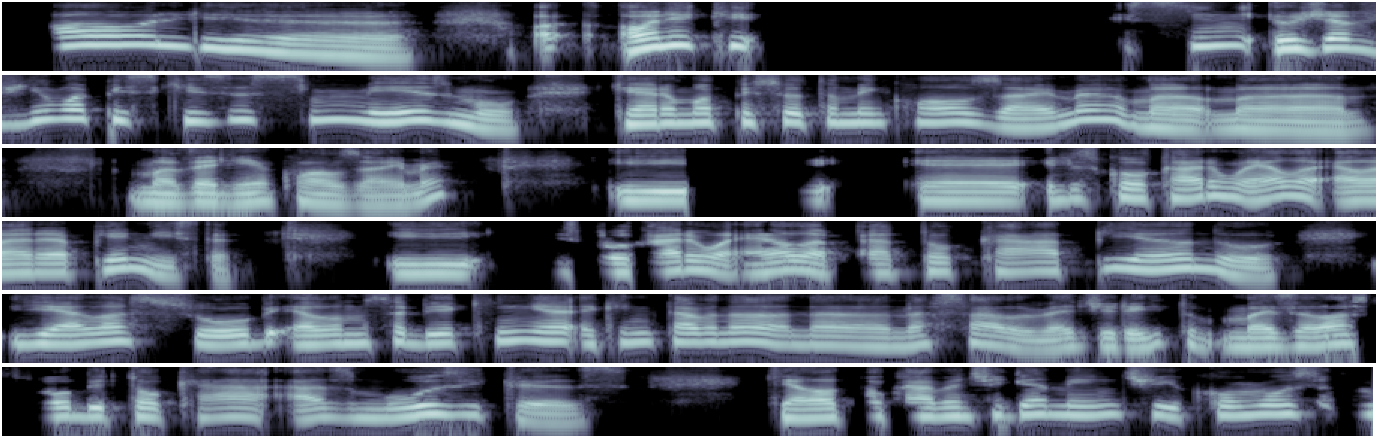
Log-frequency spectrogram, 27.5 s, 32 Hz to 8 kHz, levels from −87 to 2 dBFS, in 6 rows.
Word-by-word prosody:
Olha, 190 - +2 0.7
o - - +6
olha 235 +7 +8
que 245 0 -2 1.2
Sim, 245 +1 -2
eu 190 +1 +7
já 210 +2 +6
vi 180 +1 -3
uma 250 +1 +3
pesquisa 220 -2 -3
assim 225 +1 -5
mesmo, 195 - +2 0.3
que 165 - +1
era 165 +2 +5
uma 185 +1 +2
pessoa 190 +1 -1
também 185 0 -1
com 185 +1 -6
Alzheimer, 185 - +1
uma 120 - +2
uma 100 -4 0 0.4
uma 110 -1 +1
velhinha 110 +1 +1
com 120 - -7
Alzheimer, 90 -3 -2 0.5
e 125 0 +2 0.4
e, - - -8 0.3
eh, 125 -1 +1
eles 135 +2 -5
colocaram 155 +2 +1
ela 180 +1 +3
ela 125 +2 +3
era 135 0 +3
pianista, 175 - -4 0.5
e 125 -1 -1 0.2
eles 135 - -14
colocaram 150 +2 +2
ela 150 +3 +2
para 135 +1 -4
tocar 145 +2 -3
piano 170 - -1 0.3
e 155 +1 -1
ela 165 +5 +4
soube, 155 -1 -1
ela 150 +1 +2
não 160 - -1
sabia 165 -1 -1
quem 195 +4 -2
é 190 - +4
quem 175 +5 -5
estava 180 -1 +1
na 180 -4 +1
na 140 -3 -1
na 140 +3 -3
sala 145 - -2
né, 105 +3 -1
direito, 120 +3 -3
mas 125 +1 +1
ela 140 +4 +3 0.2
soube 155 0 +1
tocar 150 -1 -2
as 140 +3 -2
músicas 145 - -2 0.4
que - - -2
ela 145 +2 +4
tocava 160 0 -2
antigamente, 180 +1 -2
como 180 +4 0
se 190 - -8
155 Hz, 150 wpm, -23 LUFS, 125-185 Hz, 1.2 s, olha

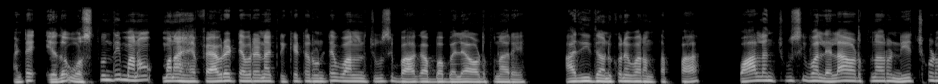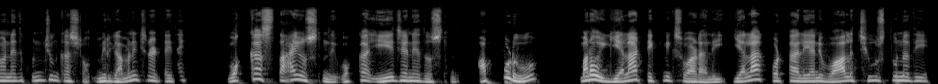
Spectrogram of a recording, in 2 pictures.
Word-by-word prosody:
అంటే 115 +11 -1 0.2
ఏదో 115 +7 +3
వస్తుంది, 205 - +1
మనం 190 +2 +3 0.2
మన 160 - +3
హ 140 - +3
ఫేవరైట్ 155 +3 +4
ఎవరైనా 155 0 +3
క్రికెటర్ 140 +2 -4
ఉంటే 140 +5 -3
వాళ్ళని 145 -2 +2
చూసి 145 +3 -4
బాగా 125 +2 +2
అబ్బా 125 +2 -1
భలే 120 +1 +1
ఆడుతున్నారే, 120 -1 -2 0.5
అది 145 +3 +2
ఇది 150 - 0
అనుకునేవారం 140 -2 +1
తప్ప, 115 - -12 0.6
వాళ్ళని 175 +4 +2
చూసి 175 +2 -4
వాళ్ళు 160 -5 +2
ఎలా 155 +3 +3
ఆడుతున్నారో 165 +1 -2
నేర్చుకోవడం 165 +4 -3
అనేది 170 +1 -3
కొంచెం 185 +3 -5
కష్టం. 125 -8 -2
మీరు 145 -1 0
గమనించినట్లయితే 170 -1 -4 0.5
ఒక 245 +8 0
స్థాయి 210 +1 0
వస్తుంది, 130 -8 +3
ఒక 165 - -23 0.3
ఏజనేది 165 -4 0
వస్తుంది. 115 -1 +1 0.3
అప్పుడు - - +1 0.6
మనం 220 -1 +7 0.3
ఎలా 195 +7 +6
టెక్నిక్స్ 170 0 -4
వాడాలి, 120 -1 0 0.3
ఎలా 215 +4 +6 0.2
కొట్టాలి 155 -2 0
అని 150 - 0
వాళ్ళు 165 +5 +4
చూస్తున్నది, 180 -2 -3
155 Hz, 150 wpm, -24 LUFS, 135-175 Hz, 0.6 s, మనం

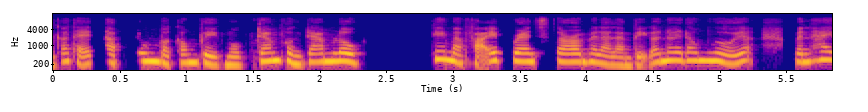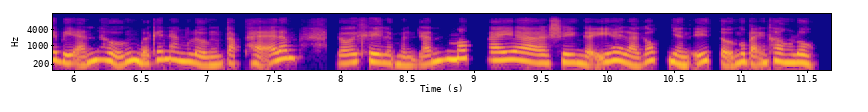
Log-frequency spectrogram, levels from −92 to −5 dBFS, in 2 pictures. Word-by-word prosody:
có 255 - -3
thể 200 -6 -3
tập 230 - -3
trung 260 -1 +5
vào 230 -4 +1
công 235 0 0
việc 205 -5 0
100% 250 +4 +1
luôn. 260 -2 +5 0.5
Khi 310 - +3
mà 275 -5 +5
phải 270 +5 0
brainstorm 255 -1 0
hay 245 - 0
là 210 - -2
làm 180 -1 -4
việc 185 +1 -5
ở 235 - -2
nơi 275 +1 +3
đông 275 0 +1
người 250 -5 +2
á, 275 - -2 0.3
mình 245 0 0
hay 290 +1 0
bị 225 - +1
ảnh 260 +5 0
hưởng 275 0 +2
bởi - - -1
cái 300 0 -1
năng 275 -5 +1
lượng 195 -3 -2
tập 220 -1 -7
thể 230 +4 -1
lắm, 330 +2 +2 0.3
đôi 225 +1 -3
khi 250 0 +2
là 230 - -3
mình 190 -2 -5
đánh 260 +8 -1
mất 330 +2 +3
cái, 285 +1 +2
a, 255 -6 +2
suy 235 0 -1
nghĩ, 225 +4 -1
hay 275 - +3
là 205 -6 -1
góc 270 +9 -3
nhìn, 235 -7 +1
ý 225 +7 -1
tưởng 190 +1 -2
của 245 - +2
bản 220 +1 -2
thân 245 -2 +1
luôn. 230 -2 +2
245 Hz, 275 wpm, -24 LUFS, 220-270 Hz, 0.5 s, trung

